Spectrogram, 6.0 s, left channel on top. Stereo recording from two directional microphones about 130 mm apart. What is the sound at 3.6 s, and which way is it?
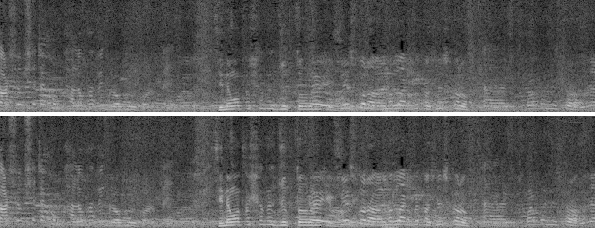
Speech, 25° right (ahead or behind).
